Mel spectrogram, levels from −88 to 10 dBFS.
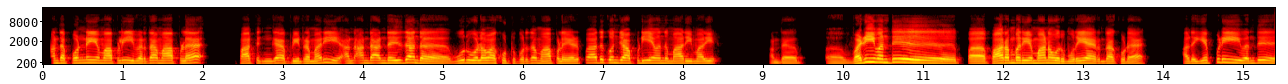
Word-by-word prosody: அந்த 175 +1 0
பொண்ணையும் 190 +1 0
மாப்பிள்ளையும், 175 +1 -1
இவர் 165 +1 -3
தான் 180 -1 0
மாப்பிள்ளை. 170 +1 0 0.6
பார்த்துக்குங்க 155 0 -3
அப்படின்ற 155 -2 -3
மாரி, 180 +7 -2 0.4
அந்த 180 0 -5
அந்த 175 +1 -2
இது 185 - -2
தான், 210 -1 +4
அந்த 170 -2 +1 0.4
ஊர்வலமா 180 -1 +2
கூட்டு 160 -2 -7
போறத 140 +5 -4
மாப்பிள்ளை 155 -2 -2
அழைப்பு. 145 +7 -6
அது 205 +2 0
கொஞ்சம் 190 -2 +1
அப்டியே 175 +1 -2
வந்து 165 -1 -4
மாறி, 160 -1 -1
மாறி, 155 +1 -1 0.8
அந்த 110 +1 -8 0.6
அ - - -7 0.3
வழி 175 +11 +7
வந்து 230 0 +2 0.9
ப - - -4 0.3
பாரம்பரியமான 180 +1 +3
ஒரு 160 -3 +1
முறையா 165 +4 +2
இருந்தா 150 +1 -3
கூட, 135 -4 -4 0.7
அத 140 +2 -2
எப்படி 225 +6 -2 0.2
வந்து 165 +4 -2
170 Hz, 150 wpm, -23 LUFS, 155-185 Hz, 0.9 s, வழி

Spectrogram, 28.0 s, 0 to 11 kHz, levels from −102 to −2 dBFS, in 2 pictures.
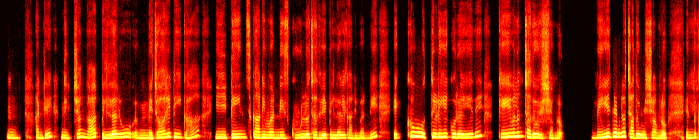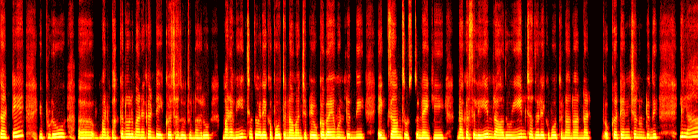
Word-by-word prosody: హ్మ్. 210 -1 -3 0.4
అంటే 215 +3 0 0.3
నిజంగా 240 +4 -3 0.2
పిల్లలు 250 +3 +3 0.5
మెజారిటీగా 235 +1 0 0.6
ఈ - - +1 0.2
టీన్స్ 245 0 +1
కానివ్వండి, 225 -2 +1
స్కూల్‌లో 230 +3 +2
చదివే 220 0 +2
పిల్లలు 210 +1 +1
కానివ్వండి, 190 +5 -5 0.5
ఎక్కువ 320 +8 +3 0.2
ఒత్తిడికి 280 +1 +2
గురయ్యేది 250 +5 +3 0.4
కేవలం 295 +5 +4
చదువు 250 -1 +4
విషయంలో. 210 -3 -4 0.7
మేజర్‌గా 290 +6 +6
చదువు 245 -1 +4
విషయంలో. 205 - -1 0.5
ఎందుకంటే 245 +4 -1 0.5
ఇప్పుడు 230 +2 -2 0.5
ఆహ్, 210 0 0 0.2
మన 215 -1 -2
పక్కనోళ్ళు 240 +3 +1
మనకంటే 220 +1 -1
ఎక్కువ 215 0 0
చదువుతున్నారు. 205 -1 -1 0.4
మనం 215 0 0
ఏం 255 - +1
చదవలేకపోతున్నామని 215 -2 +2
చెప్పి 215 +1 0
ఒక 225 +3 +3
భయముంటుంది. 220 0 0 0.4
ఎగ్జామ్స్ 225 +3 0
వస్తున్నయికి, 205 -1 -1 0.4
నాకసలు 215 -1 0
ఏం 250 -1 +1
రాదు, 210 0 -1 0.2
ఏం 255 0 -1
చదవలేకపోతున్నాను 210 -1 -1
అన్న 200 +1 -6 0.5
ఒక 225 - 0
టెన్షన్ 220 +2 -1
ఉంటుంది. 230 +2 -3 0.5
ఇలా 285 0 0
220 Hz, 100 wpm, -20 LUFS, 210-245 Hz, 0.7 s, మేజర్‌గా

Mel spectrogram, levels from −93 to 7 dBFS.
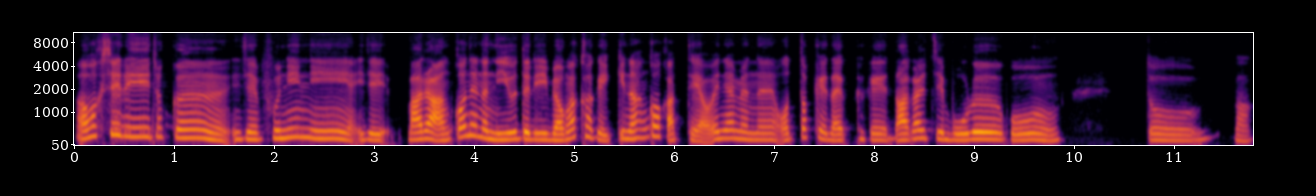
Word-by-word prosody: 아 220 - +2
확실히 290 -2 0
쪼끔 245 - 0
이제 205 0 -1
본인이 225 -2 0
이제 185 -1 -1 0.2
말을 205 +3 +4
안 175 -1 +5
꺼내는 265 -5 +2
이유들이 195 0 +3
명확하게 215 +5 0
있기는 215 +7 -1
한 245 +2 -3
것 290 -1 +2
같아요. 165 - -3
왜냐면은 205 -4 -2
어떻게 225 +6 -4
네 175 -2 -1
그게 185 -5 -5
나갈지 220 +4 0
모르고 185 -2 +2 0.9
또 170 0 -5 0.3
막 160 -1 -10
205 Hz, 270 characters per minute, -22 LUFS, 185-240 Hz, 0.9 s, 안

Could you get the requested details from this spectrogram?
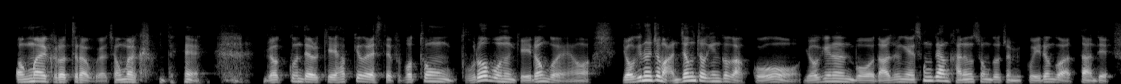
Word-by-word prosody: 정말 140 +4 +4
그렇더라고요. 110 -7 +1
정말 110 +2 0
그런데 - - -6 0.6
몇 110 0 -2
군데 135 -3 -1
이렇게 110 -1 +2
합격했을 - - 0
때 - - -18
보통 140 - -1
물어보는 150 - +3
게 90 - -4
이런 135 +7 +1
거예요. 85 -4 -4 0.3
"여기는 170 - +5
좀 195 -1 +5
안정적인 170 -4 +2
것 140 - -1
같고 70 - -1
여기는 130 +4 -1
뭐 95 -1 -1
나중에 110 +5 -1
성장 175 +4 +2
가능성도 115 -3 -3
좀 180 - -6
있고 95 - -7
이런 120 +6 -2
것 - - -1
같다. - - -1
근데 - - -4
120 Hz, 375 characters per minute, -21 LUFS, 110-145 Hz, 0.6 s, 여기는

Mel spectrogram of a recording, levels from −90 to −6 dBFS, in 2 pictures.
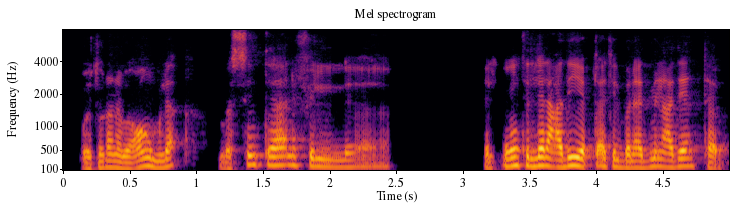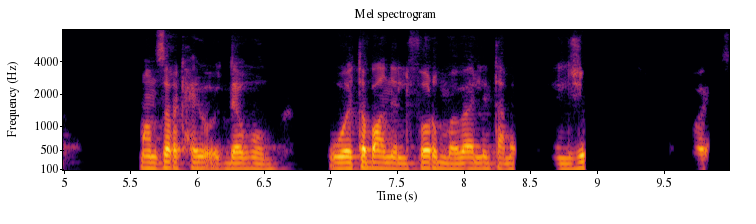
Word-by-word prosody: وتقول 125 +4 -3
أنا 135 -2 0
باعوم، 135 +5 +1
لأ - - -5
بس - - -4
أنت 195 -1 -3
يعني 185 0 +3
في 175 -2 -2
ال 150 -2 -3 1.0
في - - -4
الحاجات 170 +3 +1
اللي 175 +1 +5
هي - - +5
العادية 165 +3 +5
بتاعة - - -1
البني 135 -2 0
آدمين 150 +4 -1
العادية 155 +1 +1
أنت 165 - -5 0.6
منظرك 125 +1 +2
حلو 120 -1 0
قدامهم، 115 -2 -2 0.4
وطبعًا 120 0 +4
الفورمة 115 0 +1
بقى 115 +1 +3
اللي 115 0 -1
أنت 115 - -10
عملت 110 -1 -4 0.3
الGym 110 +3 -2 0.8
كويس. - - -5
135 Hz, 180 wpm, -23 LUFS, 115-160 Hz, 1.0 s, اللي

